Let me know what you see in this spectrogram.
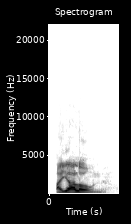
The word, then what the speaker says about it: Ayalon: And O moon, in the valley of Ayalon. Apparently that's how that's pronounced.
